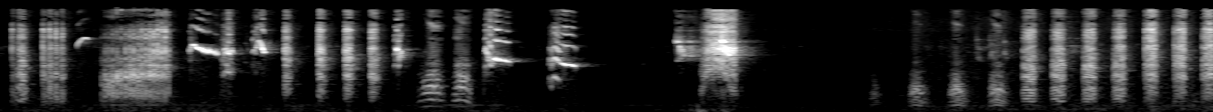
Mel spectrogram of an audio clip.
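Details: Javan myna of the white-eyed kind, played to prompt lazy birds to sing: harsh broadband rasping bursts and squawks mixed with short sharp whistles and rapid clicking pulses, with a brief pause midway before the rattling resumes.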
